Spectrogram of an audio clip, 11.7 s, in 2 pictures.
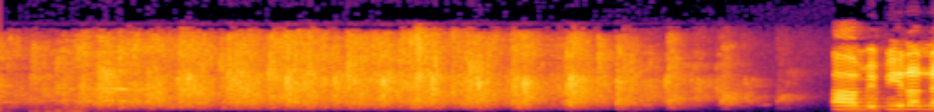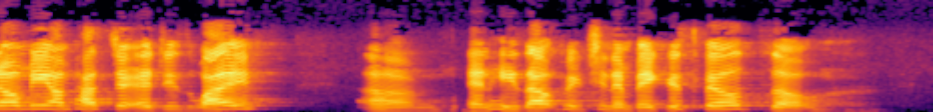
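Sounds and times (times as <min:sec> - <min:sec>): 
audience clapping: 0:00.0 - 0:05.1
speech: 0:05.2 - 0:07.5, 0:08.1 - 0:11.1.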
